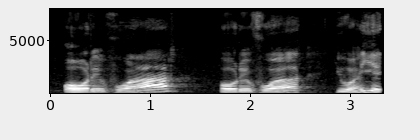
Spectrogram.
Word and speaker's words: au revoir: I will remind you again because of the pronunciation issue. So you have to say au revoir, au revoir.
